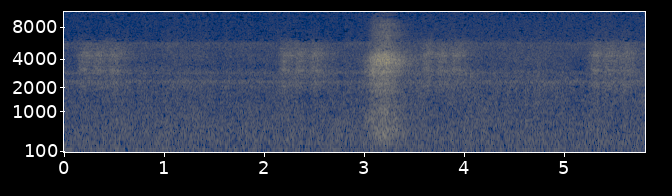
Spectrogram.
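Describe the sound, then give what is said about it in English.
Someone sniffles a few times, with one sharper, louder sniff near the middle and softer ones around it, all over a steady background hiss. No one speaks. “That was me sniffling, sorry.”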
